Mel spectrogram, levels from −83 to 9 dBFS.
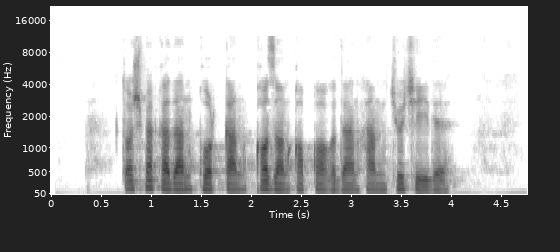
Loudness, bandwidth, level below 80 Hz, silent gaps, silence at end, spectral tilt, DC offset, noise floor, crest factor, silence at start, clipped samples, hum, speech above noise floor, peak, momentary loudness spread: -23 LUFS; 11.5 kHz; -56 dBFS; none; 0.8 s; -6.5 dB/octave; under 0.1%; -60 dBFS; 20 dB; 0.7 s; under 0.1%; none; 38 dB; -4 dBFS; 8 LU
